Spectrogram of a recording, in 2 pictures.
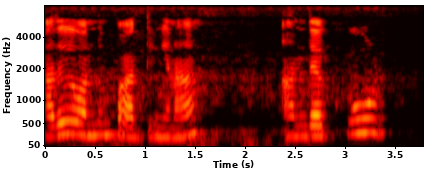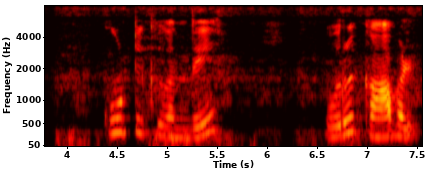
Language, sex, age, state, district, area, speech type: Tamil, female, 18-30, Tamil Nadu, Mayiladuthurai, urban, spontaneous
